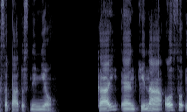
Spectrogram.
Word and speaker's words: sapatos: Mga is spelled as M-G-A. It is the plural marker for the next word, which is sapatos. Sapatos. Sapatos. Sapatos is spelled as S-A-P-A-T-O-S.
